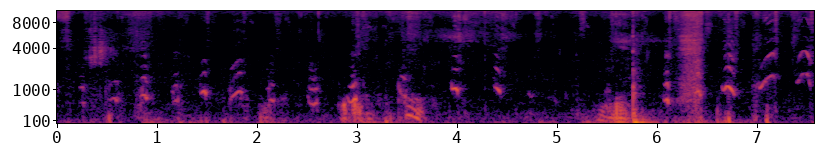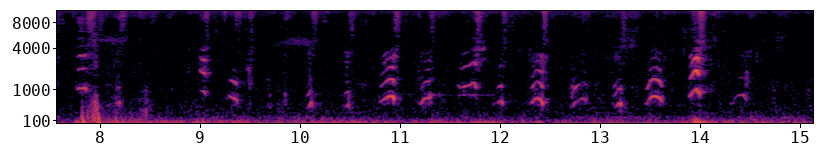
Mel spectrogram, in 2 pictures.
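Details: Four-day-old Cavalier King Charles Spaniel puppies: many short, high squeaky squeals and whimpers, rising and falling, overlapping in quick bursts throughout, with soft low rustling and handling thumps underneath.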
